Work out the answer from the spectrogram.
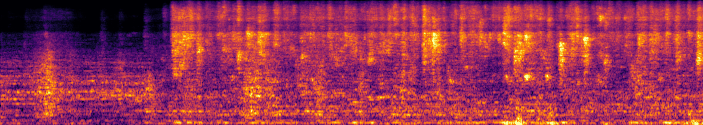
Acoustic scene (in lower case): restroom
